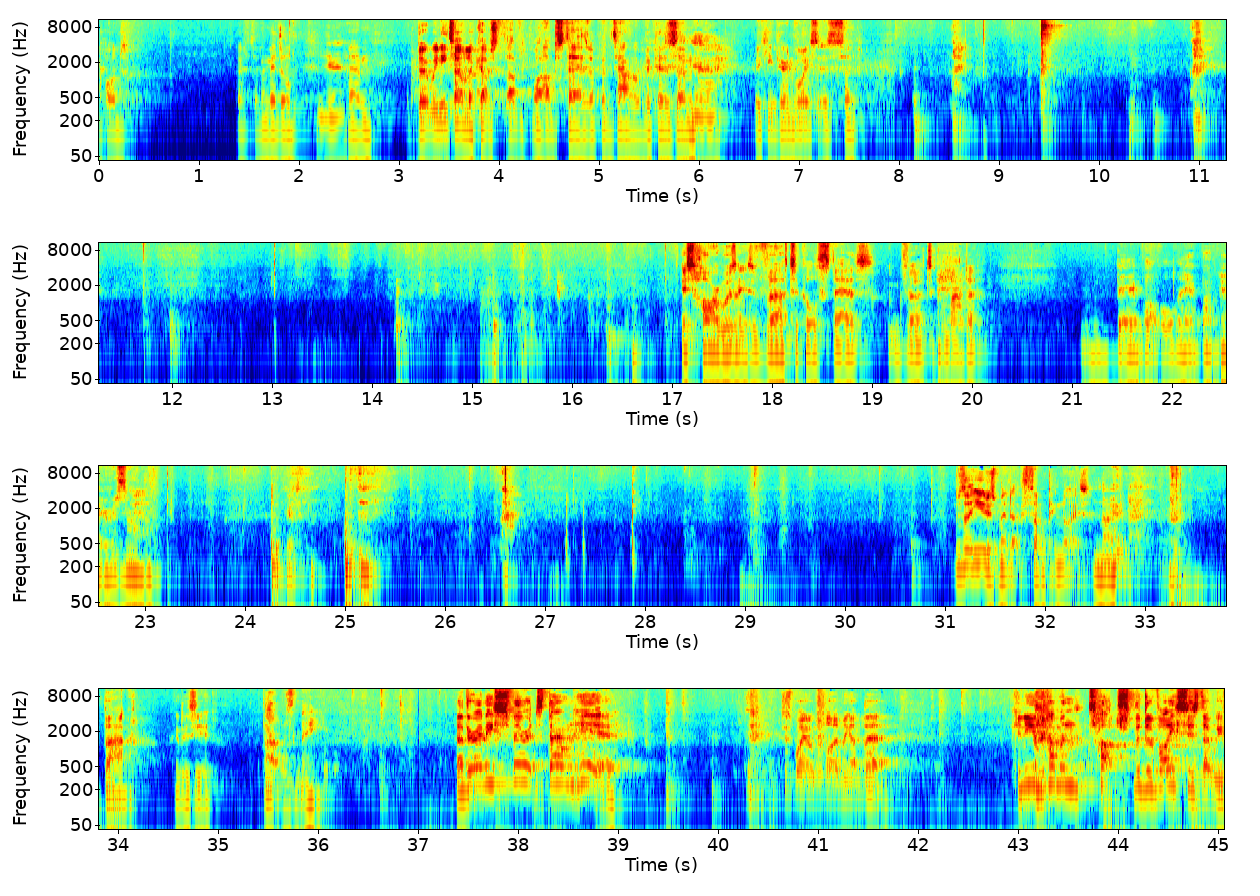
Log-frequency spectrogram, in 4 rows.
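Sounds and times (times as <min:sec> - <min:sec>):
footsteps and knocks on ladder rungs: 0:13.1 - 0:17.1, 0:23.8 - 0:29.8.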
